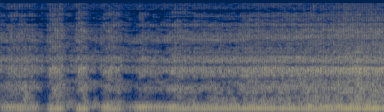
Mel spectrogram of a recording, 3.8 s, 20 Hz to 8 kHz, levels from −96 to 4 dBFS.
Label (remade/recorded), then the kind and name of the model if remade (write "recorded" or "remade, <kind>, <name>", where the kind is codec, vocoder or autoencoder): recorded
